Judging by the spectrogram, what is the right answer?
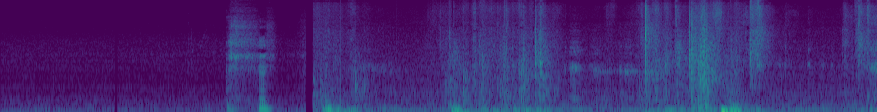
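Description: Quiet room hum, then a small white furry pet romping on a rug and wooden floor: irregular thuds and scuffles, with a few short higher-pitched sounds among them.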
